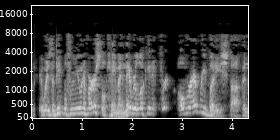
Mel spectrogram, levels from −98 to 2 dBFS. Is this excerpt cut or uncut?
uncut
